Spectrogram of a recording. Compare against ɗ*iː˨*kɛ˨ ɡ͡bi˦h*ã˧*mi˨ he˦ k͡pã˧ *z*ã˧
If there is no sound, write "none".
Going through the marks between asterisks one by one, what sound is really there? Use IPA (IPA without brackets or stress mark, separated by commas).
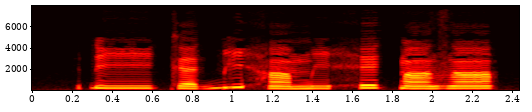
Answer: iː˨, ã˨, z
